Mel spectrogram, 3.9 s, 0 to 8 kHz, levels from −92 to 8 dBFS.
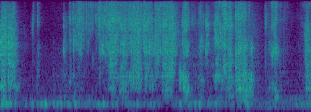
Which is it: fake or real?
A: real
